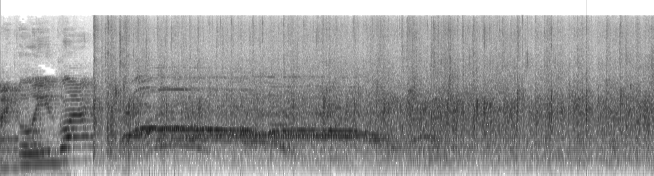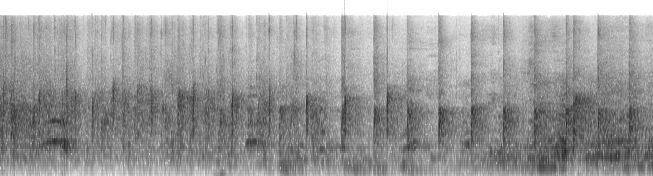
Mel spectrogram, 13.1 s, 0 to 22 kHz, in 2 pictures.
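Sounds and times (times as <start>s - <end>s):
audience applauding: 0.9s - 13.0s
voices cheering: 1.1s - 4.8s, 6.6s - 7.5s.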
